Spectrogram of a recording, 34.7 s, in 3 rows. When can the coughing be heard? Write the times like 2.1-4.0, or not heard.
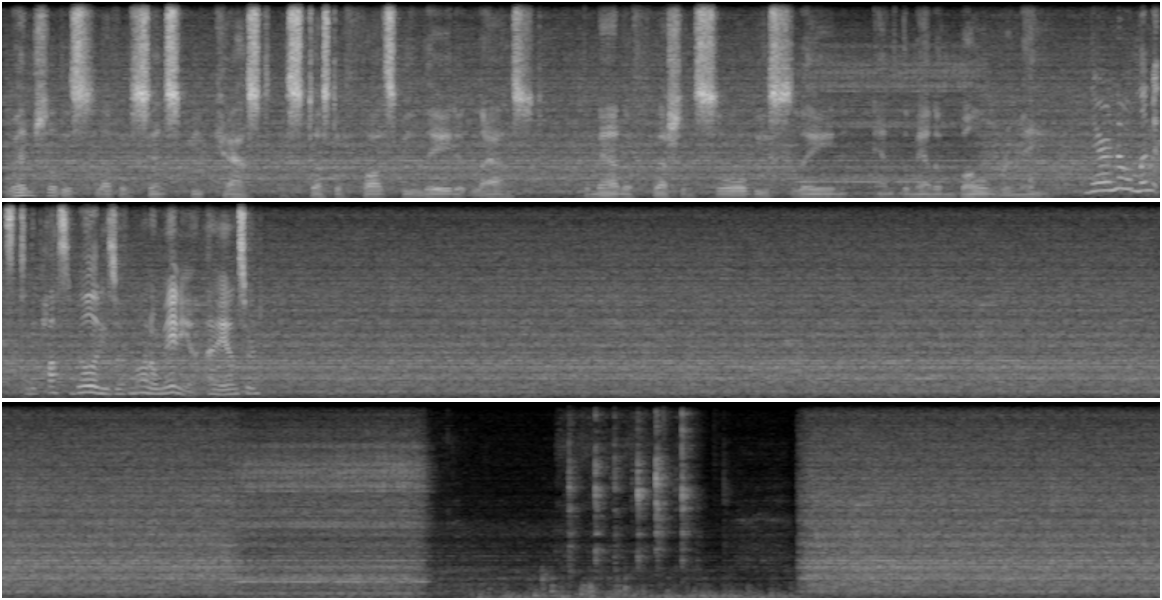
not heard.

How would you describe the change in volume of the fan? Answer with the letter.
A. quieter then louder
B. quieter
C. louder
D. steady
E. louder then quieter
D.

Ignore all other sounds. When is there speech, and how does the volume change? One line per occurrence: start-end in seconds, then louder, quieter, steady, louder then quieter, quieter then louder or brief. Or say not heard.
0.0-14.3 steady.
